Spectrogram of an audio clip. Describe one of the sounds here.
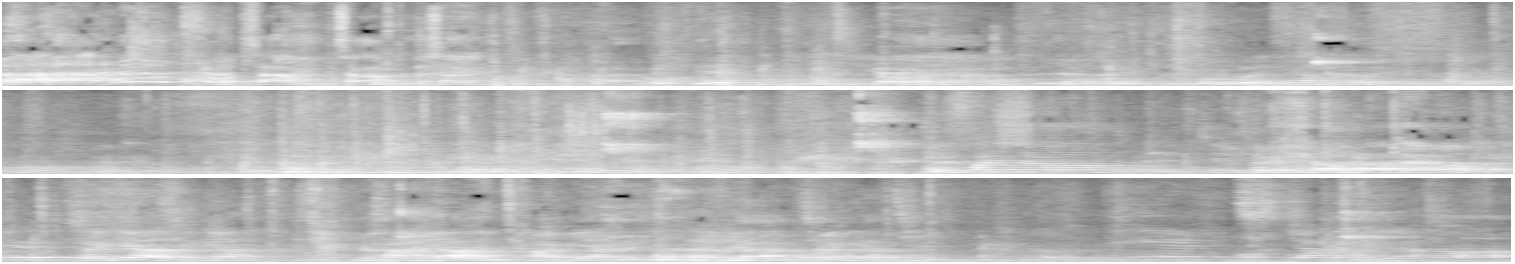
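Young men chatter and call out.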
